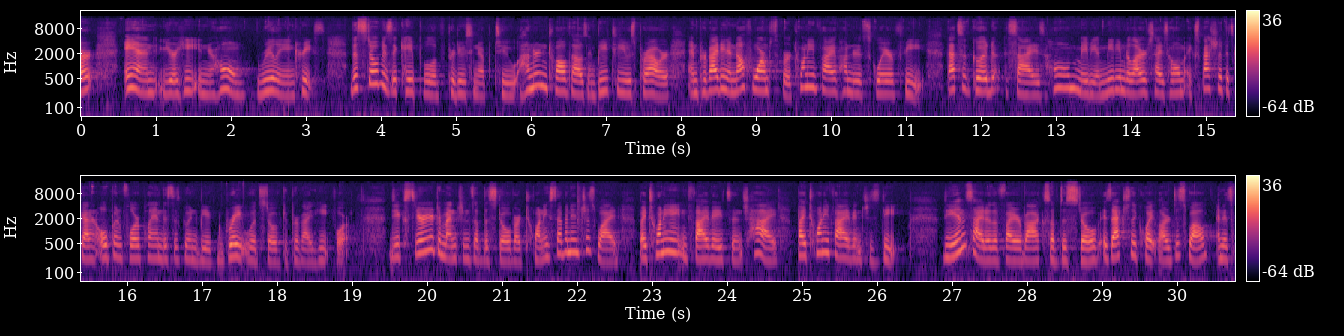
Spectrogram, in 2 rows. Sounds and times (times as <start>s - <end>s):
Speech: 0.0s - 30.7s.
